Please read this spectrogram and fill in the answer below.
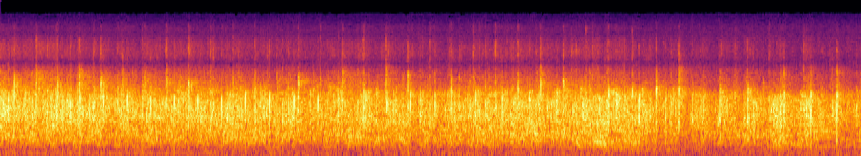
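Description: Audience applauding: a dense run of hand claps from a roomful of people, thinning out and fading toward the end.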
